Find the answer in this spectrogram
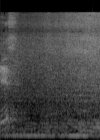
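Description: A steady low hum, as of a running motor, with no strikes or changes in pitch.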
